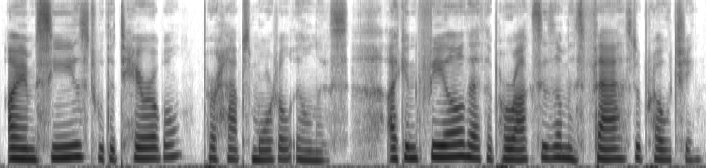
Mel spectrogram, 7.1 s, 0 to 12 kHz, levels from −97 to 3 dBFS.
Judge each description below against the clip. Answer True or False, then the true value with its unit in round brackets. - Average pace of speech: True (155 wpm)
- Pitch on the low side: False (210 Hz)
